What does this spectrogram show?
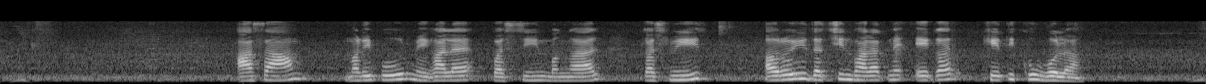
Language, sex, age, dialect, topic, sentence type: Bhojpuri, female, 51-55, Northern, agriculture, statement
